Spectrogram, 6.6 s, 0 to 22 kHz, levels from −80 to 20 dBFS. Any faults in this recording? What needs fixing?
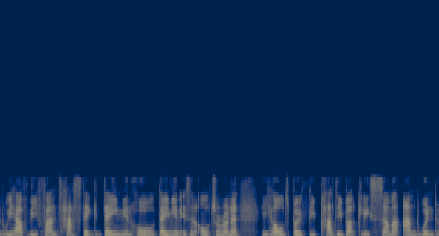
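No faults turn up in this audio, so nothing needs to be fixed.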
